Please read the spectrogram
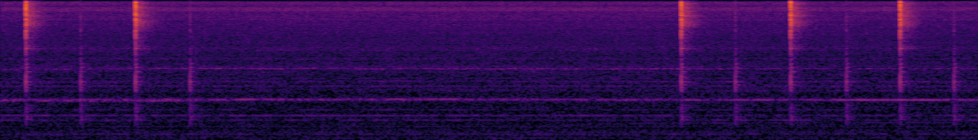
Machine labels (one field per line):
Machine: valve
